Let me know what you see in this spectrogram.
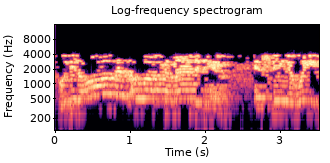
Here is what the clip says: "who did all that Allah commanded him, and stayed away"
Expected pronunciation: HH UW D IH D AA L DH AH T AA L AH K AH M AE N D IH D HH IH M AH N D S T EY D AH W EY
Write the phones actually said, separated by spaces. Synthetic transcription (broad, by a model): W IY D IH D AA L DH AH T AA L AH K AH M AE N D IH D HH IH M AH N S T EY D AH W EY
